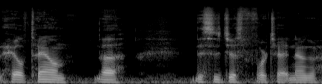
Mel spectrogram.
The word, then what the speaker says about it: Haletown: And as I said, this is Haletown, H-A-L-E, not Hailstorm, spelled the same way. H-A-L-E, but Haletown.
